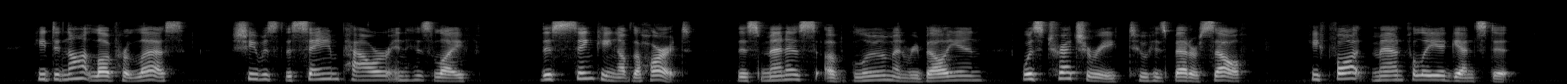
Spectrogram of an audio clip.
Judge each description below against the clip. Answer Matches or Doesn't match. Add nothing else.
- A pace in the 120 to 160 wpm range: Matches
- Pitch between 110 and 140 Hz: Doesn't match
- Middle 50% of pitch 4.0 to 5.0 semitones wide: Doesn't match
